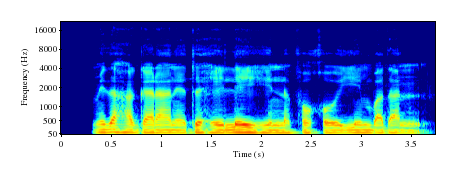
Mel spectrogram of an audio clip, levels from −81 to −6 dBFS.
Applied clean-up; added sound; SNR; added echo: none; none; none; none.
